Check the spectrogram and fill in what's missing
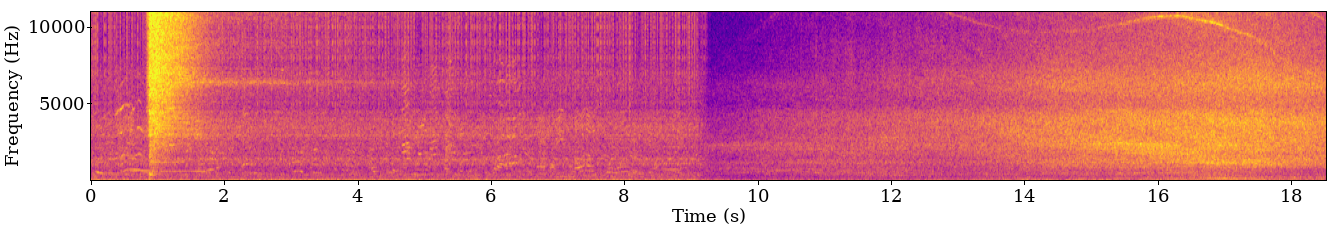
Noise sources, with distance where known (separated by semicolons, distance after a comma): large-sounding engine, near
